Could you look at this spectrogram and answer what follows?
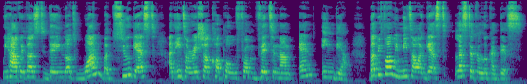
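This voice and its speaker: A woman's voice: fairly high pitch, expressive, unhurried, a bit bright. Upbeat woman host in an echoey room. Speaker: interview host. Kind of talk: hosting an online interview. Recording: echoey room with faint music.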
